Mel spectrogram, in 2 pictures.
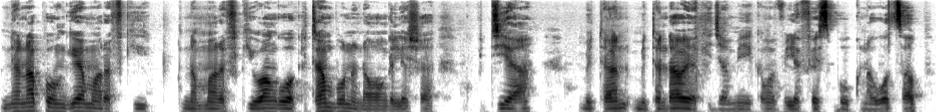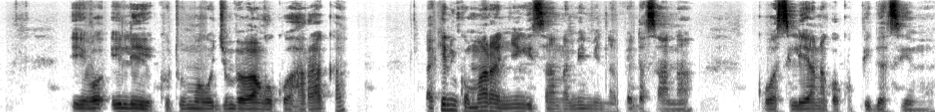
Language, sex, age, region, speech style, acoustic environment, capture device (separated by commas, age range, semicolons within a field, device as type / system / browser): Swahili, male, 25-34, Kenya, relaxed; focused, silence, mobile / Linux / Chrome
